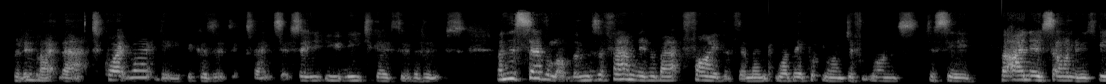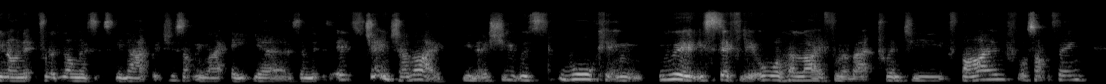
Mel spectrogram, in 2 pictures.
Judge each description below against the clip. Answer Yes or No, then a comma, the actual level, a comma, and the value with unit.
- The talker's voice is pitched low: No, high, 235 Hz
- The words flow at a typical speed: No, fast, 220 wpm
